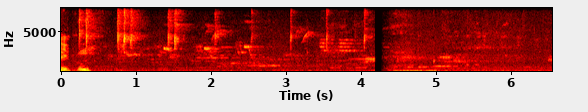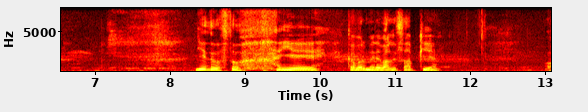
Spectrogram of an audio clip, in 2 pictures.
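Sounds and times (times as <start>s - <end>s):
birds chirping: 0.0s - 8.3s
faint outdoor background: 0.0s - 13.0s.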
